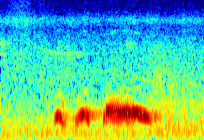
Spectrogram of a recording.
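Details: Spotted dove calling, used as a lure to challenge rivals; a soft short coo, a second coo, then a sustained longer coo tapering downward.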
